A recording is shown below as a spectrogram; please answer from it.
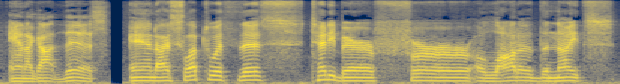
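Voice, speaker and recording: A man's voice: mid-range voice, bright, forceful tone, dry recording, low-quality recording. A young man from Michigan talking through a casual video diary in an offhand, rambling way. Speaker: vlogger.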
